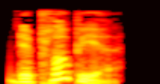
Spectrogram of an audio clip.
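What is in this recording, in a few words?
"diplopia", British English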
